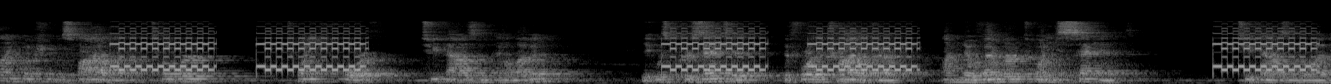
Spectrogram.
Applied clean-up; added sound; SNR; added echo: none; Telephone; -3 dB; reverberation time 1.2 s.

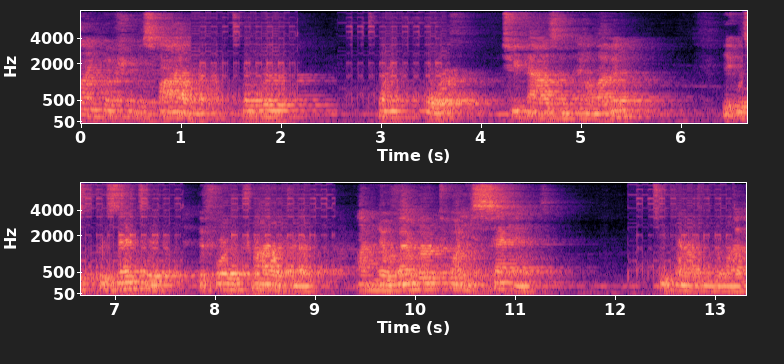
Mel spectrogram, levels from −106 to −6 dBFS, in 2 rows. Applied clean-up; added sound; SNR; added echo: neural separator model SepFormer DNS4.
